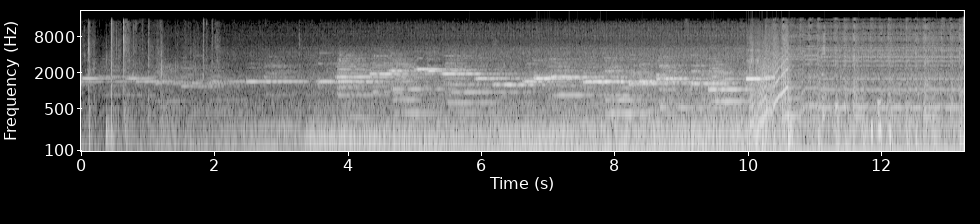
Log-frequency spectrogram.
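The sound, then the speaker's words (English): A Mr. Whippy ice cream van drives past playing its tinkling melodic chime tune continuously over a low traffic rumble, with a loud rushing whoosh near the end. “There was a Mr. Whippy van driving past, but they knew I was recording because this is what it actually sounded like.”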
